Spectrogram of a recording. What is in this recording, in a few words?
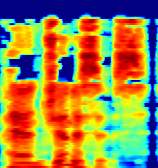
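"pangenesis", British English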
